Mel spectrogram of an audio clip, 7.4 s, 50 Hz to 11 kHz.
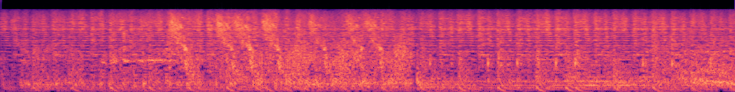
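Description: Weapon fire in a 3D shooting action video game: a dense, loud, unbroken barrage of overlapping blasts and impacts that keeps going without pause, with no talk.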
